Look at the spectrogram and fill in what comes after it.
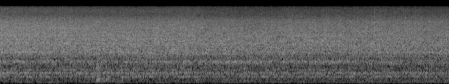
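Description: Grated carrot, onion and freshly added potato sticks sizzling in a little oil in a multicooker bowl on its frying setting, a steady hiss.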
